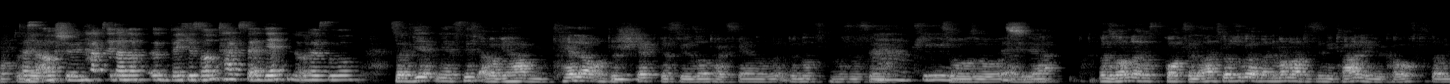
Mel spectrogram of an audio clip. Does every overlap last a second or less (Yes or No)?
Yes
